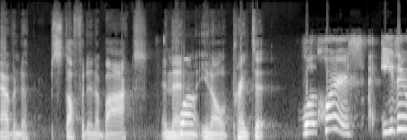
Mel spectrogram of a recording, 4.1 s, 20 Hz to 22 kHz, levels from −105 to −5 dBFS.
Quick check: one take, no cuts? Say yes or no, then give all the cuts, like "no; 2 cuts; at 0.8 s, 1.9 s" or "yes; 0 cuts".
no; 2 cuts; at 1.6 s, 3.1 s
